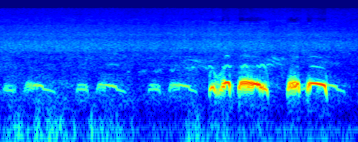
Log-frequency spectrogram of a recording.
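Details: Spotted dove decoy calling to lure wild doves: faint distant coo phrases at first, then loud nearby coos in stuttered pairs and a long falling note, over low background rumble.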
